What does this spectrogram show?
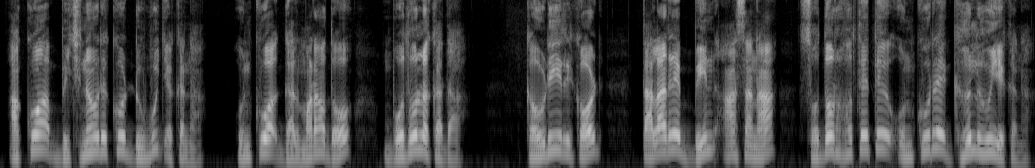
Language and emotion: Santali, surprised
